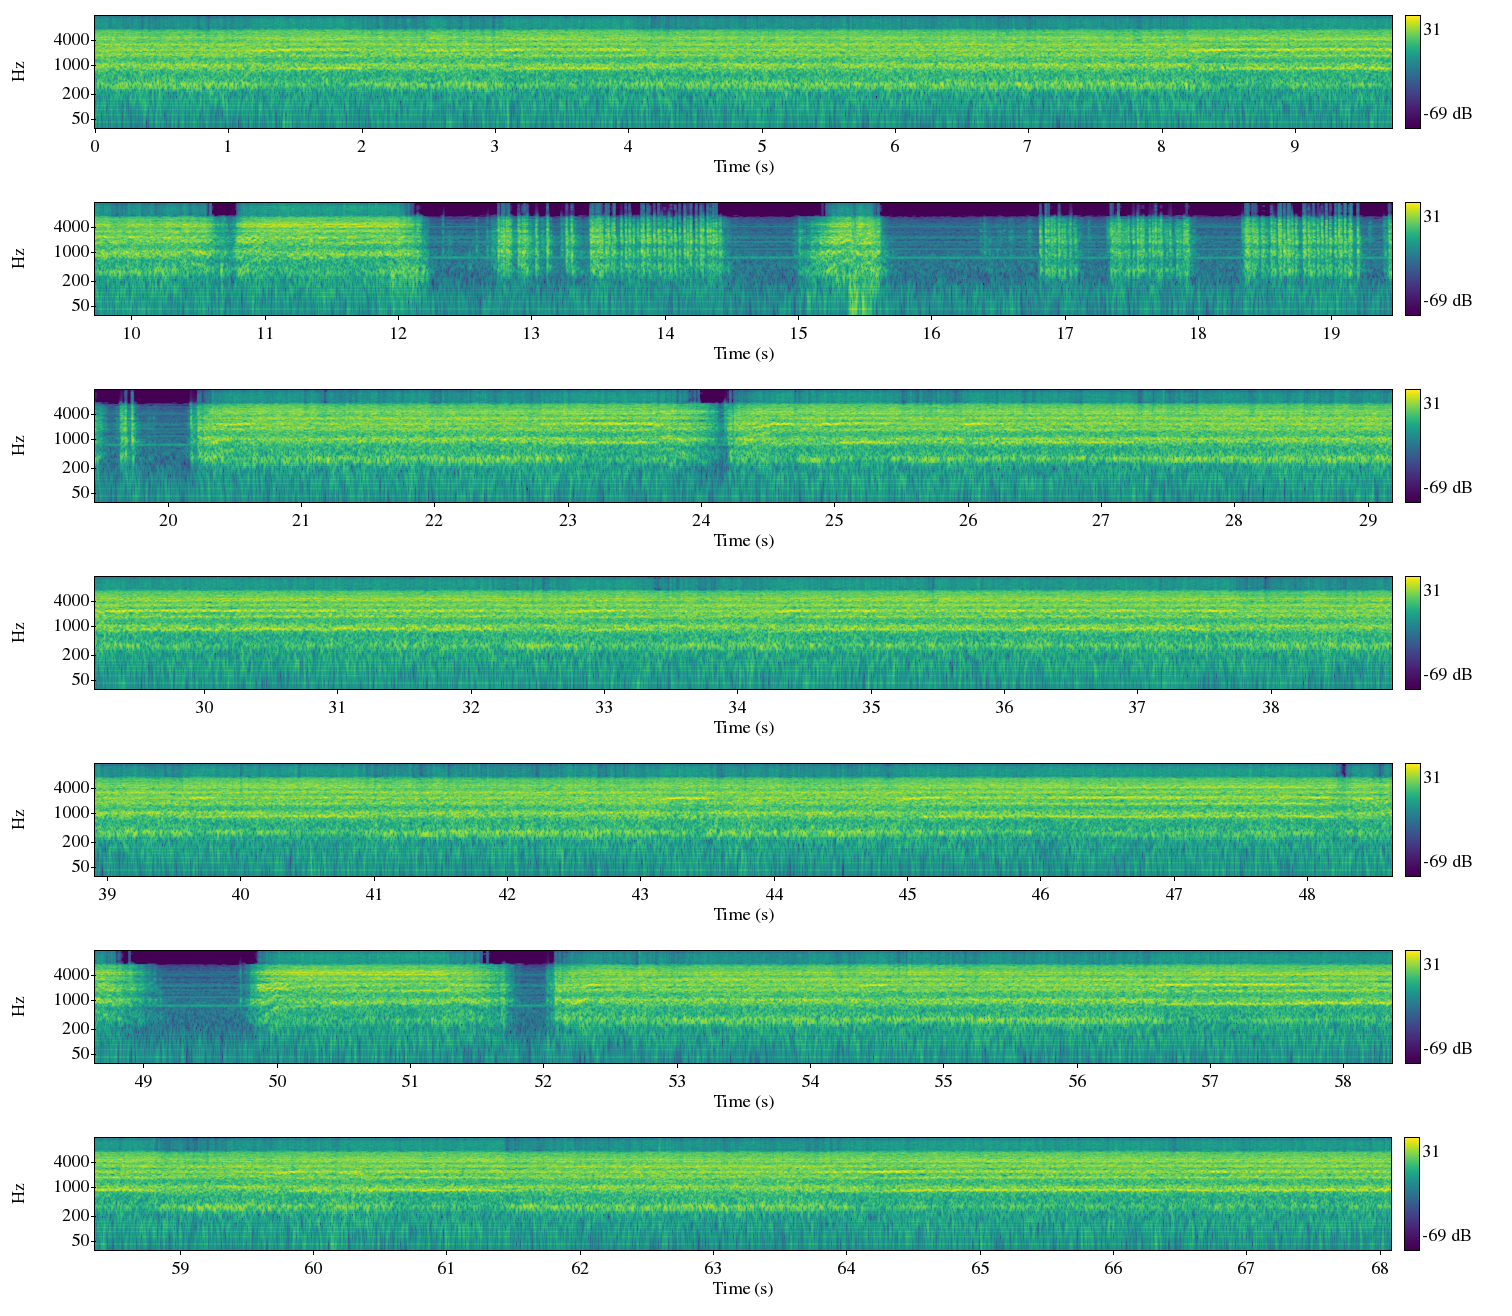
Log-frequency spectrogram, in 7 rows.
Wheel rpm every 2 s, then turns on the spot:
220, 220, 210, 210, 210, 140, 30, 30, 10, 10, 160, 180, 180, 230, 210, 220, 220, 230, 230, 220, 220, 210, 220, 210, 80, 130, 180, 220, 210, 220, 220, 210, 230, 230.
12-14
